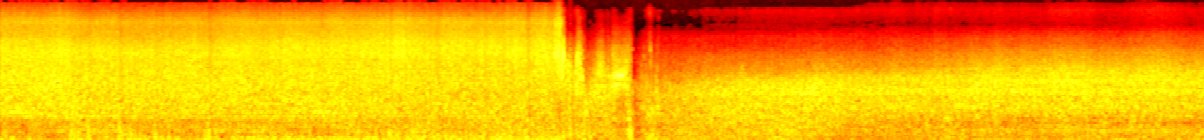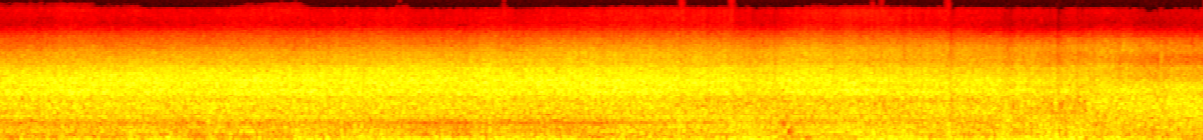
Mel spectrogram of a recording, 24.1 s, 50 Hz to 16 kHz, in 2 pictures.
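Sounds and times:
water rushing down a slide: 0.0 - 6.7.

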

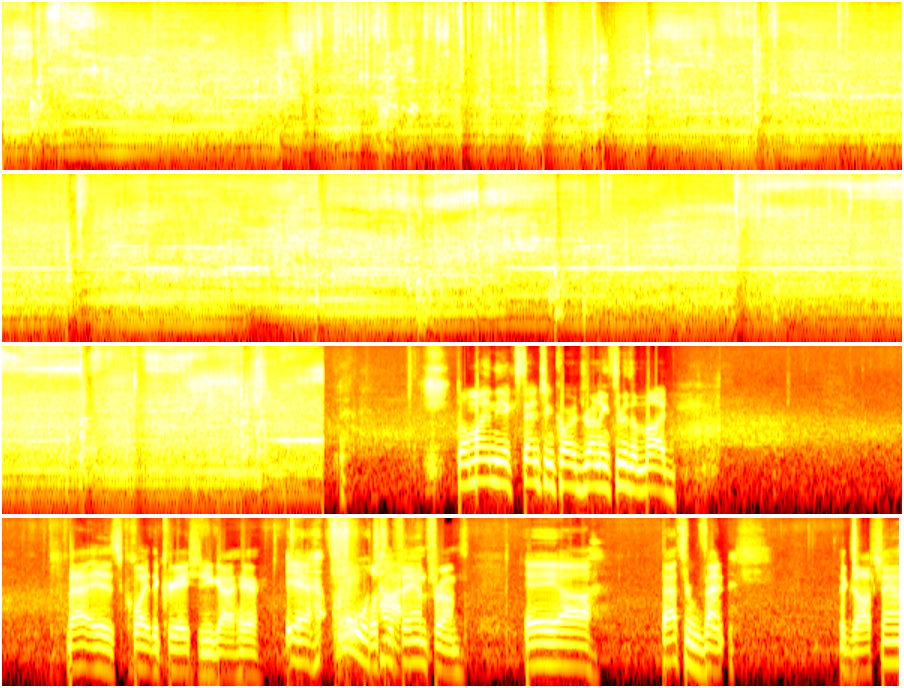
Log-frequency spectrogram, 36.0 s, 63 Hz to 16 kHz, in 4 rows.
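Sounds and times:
wood cracking and splintering: 0.0 - 20.8
log splitter machine drone: 0.0 - 21.2.

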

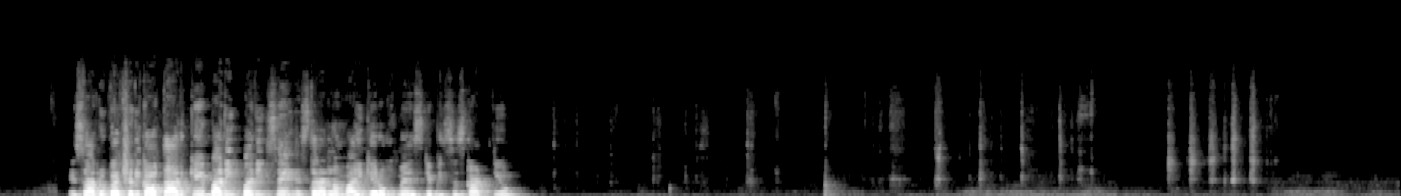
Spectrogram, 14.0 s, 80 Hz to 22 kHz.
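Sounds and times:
knife slicing raw potato: 5.6 - 12.8.

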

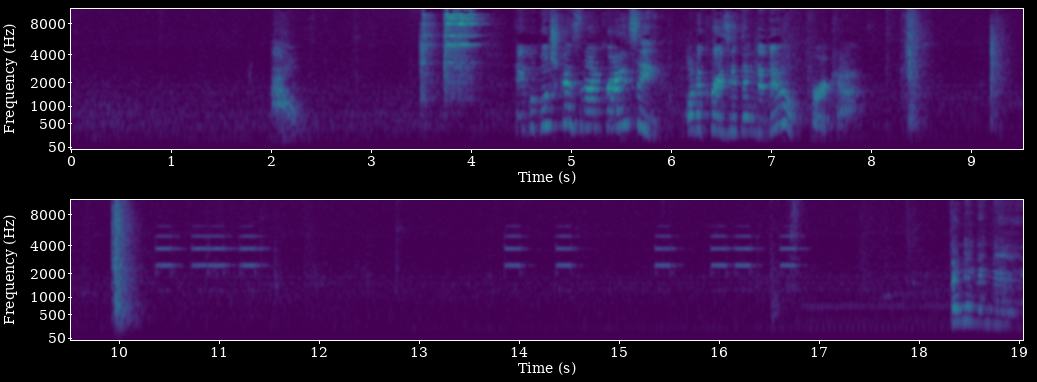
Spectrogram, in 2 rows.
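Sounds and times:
microwave keypad beeps: 10.4 - 11.5, 13.8 - 14.7, 15.4 - 16.9
microwave oven humming: 12.7 - 19.0.

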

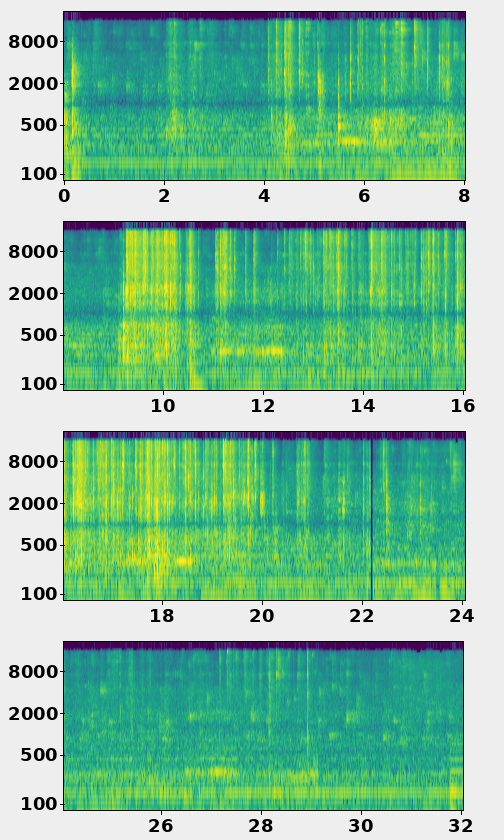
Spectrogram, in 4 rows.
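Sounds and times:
plastic packaging crinkling: 4.1 - 8.0, 9.1 - 23.9.

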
